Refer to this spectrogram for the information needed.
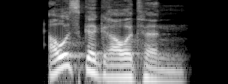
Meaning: inflection of ausgegraut: 1. strong genitive masculine/neuter singular 2. weak/mixed genitive/dative all-gender singular 3. strong/weak/mixed accusative masculine singular 4. strong dative plural
- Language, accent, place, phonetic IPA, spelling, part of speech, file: German, Germany, Berlin, [ˈaʊ̯sɡəˌɡʁaʊ̯tn̩], ausgegrauten, adjective, De-ausgegrauten.ogg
